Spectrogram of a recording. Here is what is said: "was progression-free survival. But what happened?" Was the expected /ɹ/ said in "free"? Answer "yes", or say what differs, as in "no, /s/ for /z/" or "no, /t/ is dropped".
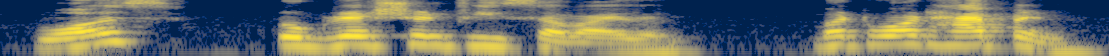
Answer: no, /ɹ/ is dropped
